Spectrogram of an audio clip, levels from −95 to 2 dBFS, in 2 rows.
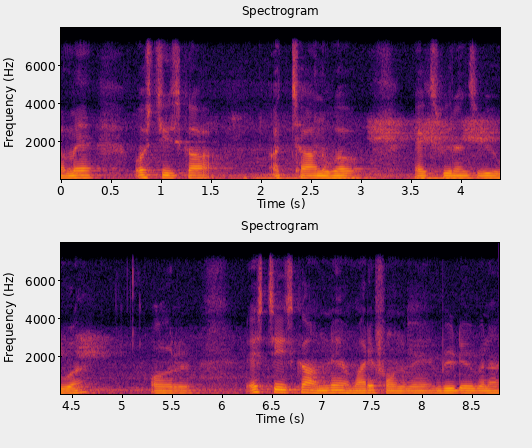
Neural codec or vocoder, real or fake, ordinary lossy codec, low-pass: none; real; none; 7.2 kHz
